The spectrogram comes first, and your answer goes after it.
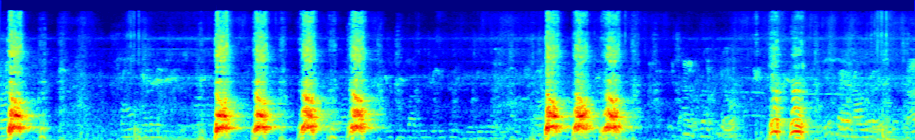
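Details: Tibetan Mastiff, known as Bhote Kukur, herding and guarding a Nepali home and farm; three bursts of three to four deep barks separated by quiet stretches, with faint voices in between.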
